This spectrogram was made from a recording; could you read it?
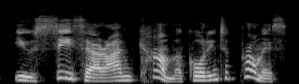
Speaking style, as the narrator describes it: exclaimed, assuming the cheerful

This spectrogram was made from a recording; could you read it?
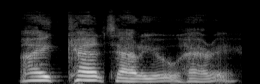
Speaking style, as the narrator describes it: he answered sadly

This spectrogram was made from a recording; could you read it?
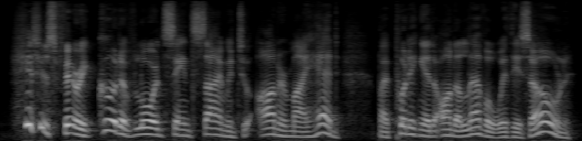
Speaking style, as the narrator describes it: said Sherlock Holmes, laughing

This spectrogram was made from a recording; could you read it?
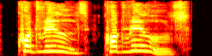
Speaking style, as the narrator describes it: A red-faced young woman, excitedly clapping her hands and crying

